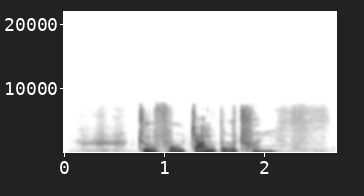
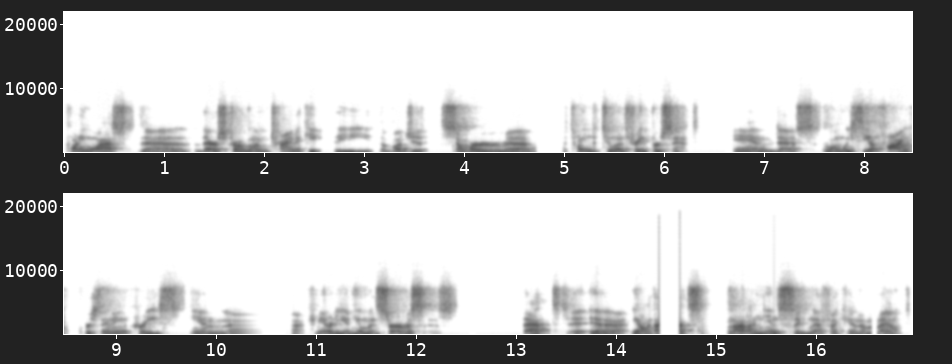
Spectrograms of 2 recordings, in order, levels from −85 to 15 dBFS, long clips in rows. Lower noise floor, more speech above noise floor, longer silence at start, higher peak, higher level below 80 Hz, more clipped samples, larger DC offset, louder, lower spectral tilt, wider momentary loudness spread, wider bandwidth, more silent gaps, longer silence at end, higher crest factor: second, -45 dBFS vs -82 dBFS; second, 26 dB vs 56 dB; first, 0.35 s vs 0.05 s; first, -2 dBFS vs -8 dBFS; first, -52 dBFS vs -70 dBFS; neither; neither; first, -19 LUFS vs -26 LUFS; first, -5 dB/octave vs -2.5 dB/octave; first, 17 LU vs 11 LU; second, 7.8 kHz vs 10 kHz; neither; first, 0.6 s vs 0.05 s; about the same, 20 dB vs 20 dB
